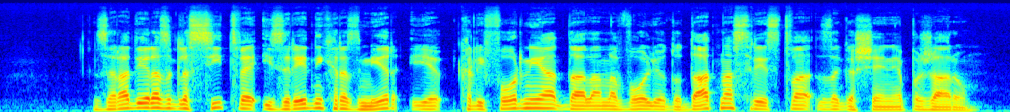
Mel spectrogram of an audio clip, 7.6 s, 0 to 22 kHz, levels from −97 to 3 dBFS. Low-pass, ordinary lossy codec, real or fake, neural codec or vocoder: 19.8 kHz; none; real; none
